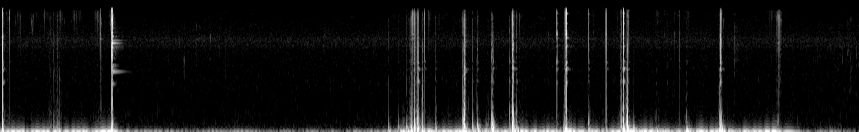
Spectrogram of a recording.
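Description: A hooked metal dental tool scratches inside the ear canal of a white translucent silicone ear of soft solid rubber, likely mounted on a binaural ear microphone. A few scrapes and one sharp click come first, then a quieter stretch, followed by a dense run of close, muffled, low-heavy thumps and scratchy clicks. The hits die away almost instantly with no ring.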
